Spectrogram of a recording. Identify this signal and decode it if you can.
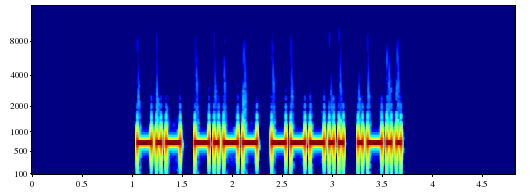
Morse code, heard as a keyed tone, about 25 wpm, 700 Hz. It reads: KY8L
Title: USA Call Signs - 4 Characters - 25wpm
